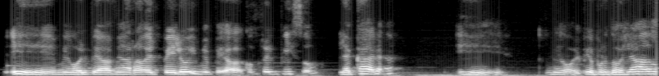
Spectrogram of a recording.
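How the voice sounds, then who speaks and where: A woman with an Argentine accent gives an emotional personal testimony in an interview. She speaks haltingly, with many restarts and fillers. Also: medium pitch, steady tone, warm tone, faint music behind. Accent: Argentine Spanish.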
